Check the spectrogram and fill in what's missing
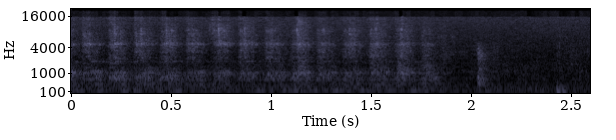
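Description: Sewing machine fitted with a walking foot stitching through fur and faux leather, a fast steady rhythmic clatter of needle strokes, close and moderately loud, ending with a couple of clunks as it stops.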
